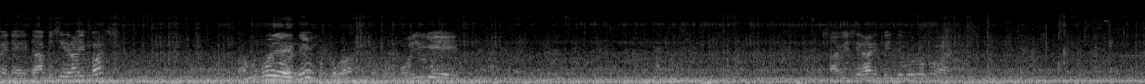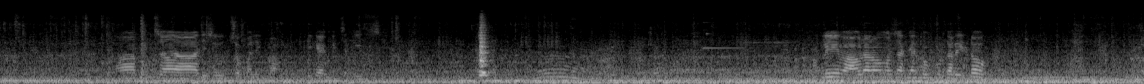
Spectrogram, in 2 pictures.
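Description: A bus engine rumbles steadily while driving.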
